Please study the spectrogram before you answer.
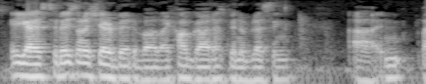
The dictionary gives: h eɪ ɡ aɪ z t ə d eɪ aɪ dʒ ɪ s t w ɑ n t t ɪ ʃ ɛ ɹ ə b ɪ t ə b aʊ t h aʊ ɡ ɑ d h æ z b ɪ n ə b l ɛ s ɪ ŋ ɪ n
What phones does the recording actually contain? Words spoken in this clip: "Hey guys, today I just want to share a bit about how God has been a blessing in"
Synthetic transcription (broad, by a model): h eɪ ɡ aɪ z t ə d eɪ ɪ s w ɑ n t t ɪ ʃ ɛ ɹ ə b ɪ t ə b aʊ t h aʊ ɡ ɑ d h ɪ z b ɪ n ə b l ɛ s ɪ ŋ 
